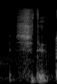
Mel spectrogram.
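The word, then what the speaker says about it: 死出: 平成 3 年 5 月 3 日午前 0 時市で、死亡の死に出口の出で死でと読むんですが、死での旅を意味する真っ白の死で装束に身を包み凛とした空気の蔵王堂で本尊蔵王権現に大峰千日開放に入業させていただきます。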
